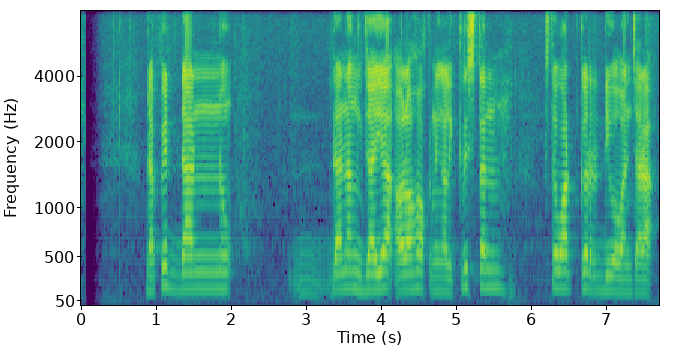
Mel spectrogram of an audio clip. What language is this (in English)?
Sundanese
